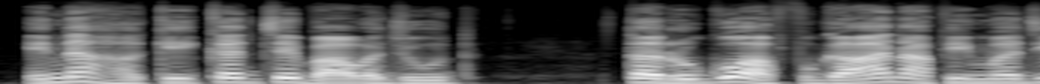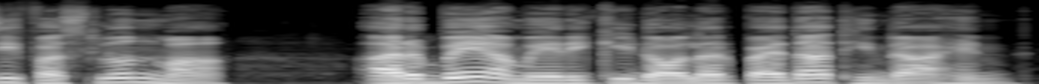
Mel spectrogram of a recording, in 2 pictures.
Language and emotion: Sindhi, neutral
